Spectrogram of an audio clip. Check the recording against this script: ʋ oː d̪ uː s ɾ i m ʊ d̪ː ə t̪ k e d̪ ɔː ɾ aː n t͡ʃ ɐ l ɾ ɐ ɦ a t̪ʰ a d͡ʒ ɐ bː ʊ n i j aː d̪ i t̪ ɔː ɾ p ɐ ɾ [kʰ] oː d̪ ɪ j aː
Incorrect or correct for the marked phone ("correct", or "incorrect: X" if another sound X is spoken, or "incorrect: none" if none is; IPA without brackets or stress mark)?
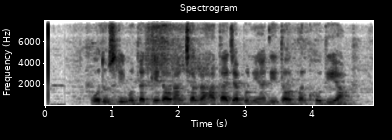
correct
